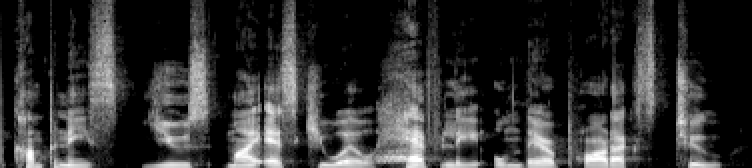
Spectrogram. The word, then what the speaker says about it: MySQL: relational database management system the official way of pronunciation is MySQL it is also common to hear others pronounce it as my sequel why should I learn MySQL because it is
